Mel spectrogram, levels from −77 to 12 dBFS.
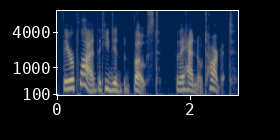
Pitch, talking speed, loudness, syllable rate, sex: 230 Hz, 265 wpm, -18 LUFS, 6.0 syllables/s, female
